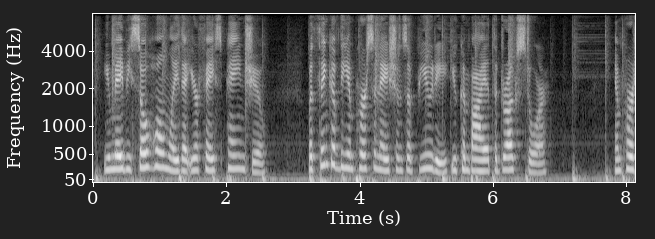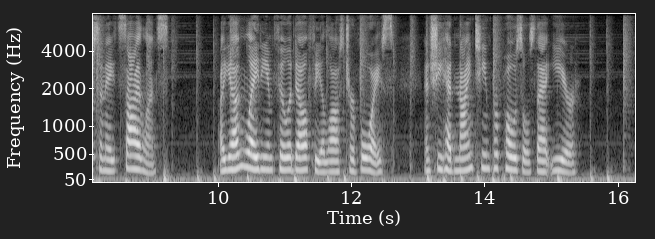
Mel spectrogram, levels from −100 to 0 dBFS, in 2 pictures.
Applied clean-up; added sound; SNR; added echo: none; Drum / Drum kit; 14 dB; none.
